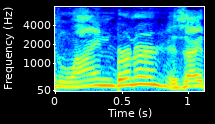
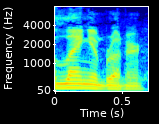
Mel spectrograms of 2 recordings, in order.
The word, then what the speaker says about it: Langenbrunner: Do I have that right? Langenbrunner. Langenbrunner. So it's very German. It's like 13 letters, and it's a lot easier to pronounce than you think. So it's just Langenbrunner. Langenbrunner. Got it. Langenbrunner with a runner.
